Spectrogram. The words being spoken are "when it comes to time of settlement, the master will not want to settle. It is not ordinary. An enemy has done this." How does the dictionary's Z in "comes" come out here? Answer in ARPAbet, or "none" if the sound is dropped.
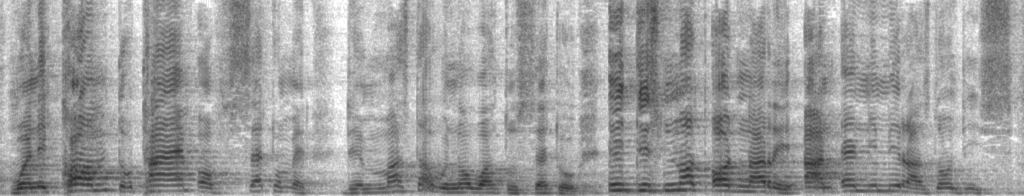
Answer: none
